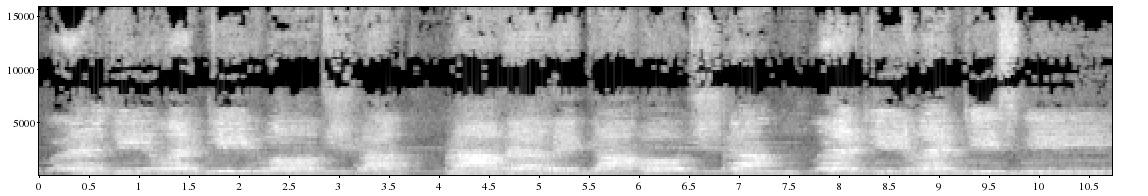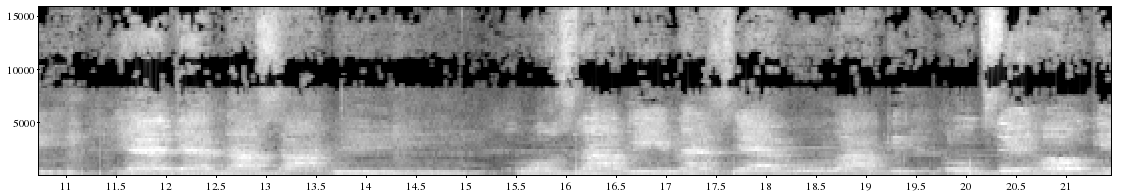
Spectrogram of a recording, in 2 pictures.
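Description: A group of young children singing a song together, with electronic keyboard chords underneath; the phrases come in sung lines with short breaths between them.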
